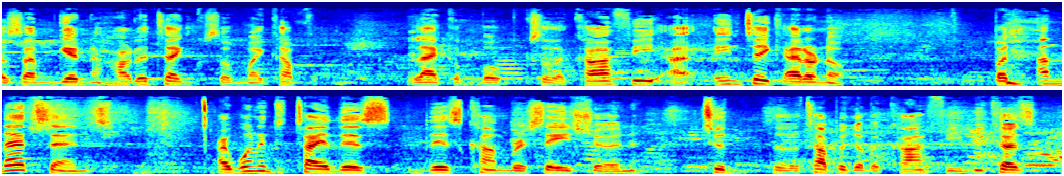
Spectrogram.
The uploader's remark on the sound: live from Ignotz Ristorante in Little Italy, Chicago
